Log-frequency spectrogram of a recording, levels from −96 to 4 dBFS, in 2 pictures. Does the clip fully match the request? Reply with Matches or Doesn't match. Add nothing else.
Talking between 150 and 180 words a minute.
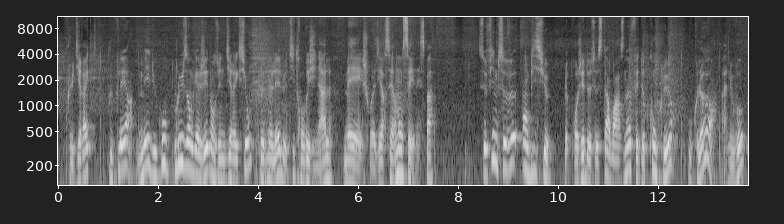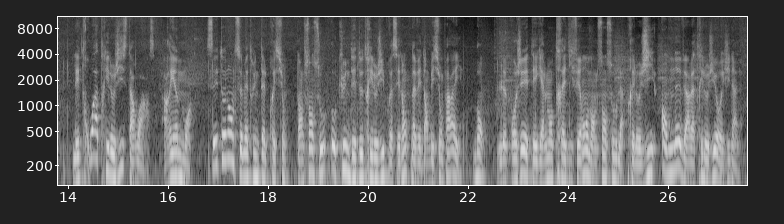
Doesn't match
